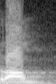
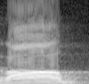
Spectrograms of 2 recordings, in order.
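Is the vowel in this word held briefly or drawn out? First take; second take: brief; drawn out. First: The vowel is held for a normal length. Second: The vowel is stretched out very long.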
